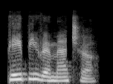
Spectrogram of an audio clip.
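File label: "papier mâché", Indian; Dictionary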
